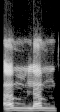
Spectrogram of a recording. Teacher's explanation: Sama juga kalau kamu sebut am, kamu akan rasa dekat hidung. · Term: makhraj khayshum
